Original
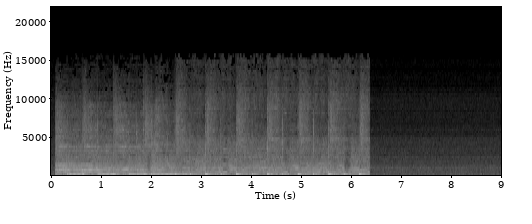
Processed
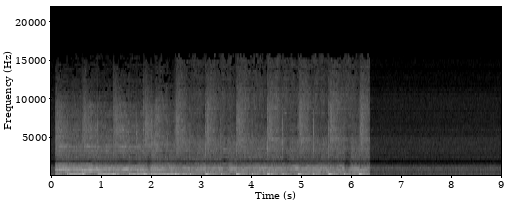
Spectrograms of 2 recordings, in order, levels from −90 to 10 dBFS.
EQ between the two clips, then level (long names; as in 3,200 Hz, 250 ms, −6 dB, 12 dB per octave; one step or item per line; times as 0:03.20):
phaser with its sweep stopped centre 360 Hz, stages 8
0.0 dB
